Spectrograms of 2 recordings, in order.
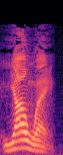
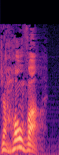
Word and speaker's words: Yahweh: We would say Yahweh. Many times it's pronounced Jehovah in English,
